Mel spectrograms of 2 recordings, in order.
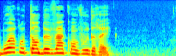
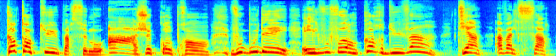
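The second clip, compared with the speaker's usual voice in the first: raised, scornful bullying; ferocious tyrant; 5 semitones higher, 3 dB louder than usual. A narrator's reading. Tyrant forcing more wine on the dwarf, ferocious. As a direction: berate him in a high, fierce voice. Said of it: "cria le tyran férocement".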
